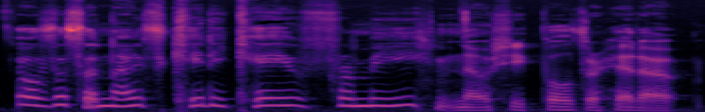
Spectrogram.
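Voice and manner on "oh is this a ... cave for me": high, cutesy kitty voice; cat's thoughts. Acted. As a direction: voice a curious cat, pitched way up. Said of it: "because she thinks".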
